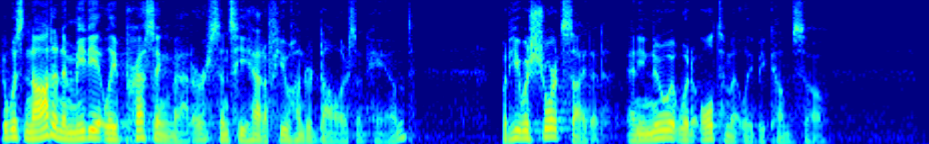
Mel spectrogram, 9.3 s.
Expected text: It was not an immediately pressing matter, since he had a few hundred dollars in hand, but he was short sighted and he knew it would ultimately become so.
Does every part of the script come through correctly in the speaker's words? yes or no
yes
